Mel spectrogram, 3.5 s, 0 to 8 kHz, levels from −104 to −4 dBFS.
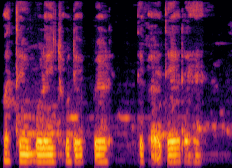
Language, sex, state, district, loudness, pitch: Hindi, male, Chhattisgarh, Raigarh, -22 LUFS, 130 Hz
